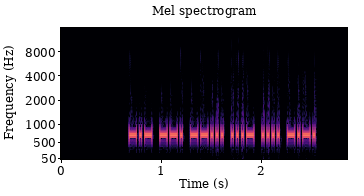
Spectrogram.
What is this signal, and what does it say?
Morse code, heard as a keyed tone, about 52 wpm, 700 Hz. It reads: KG7VHC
